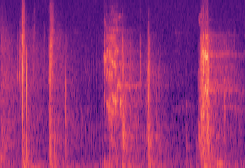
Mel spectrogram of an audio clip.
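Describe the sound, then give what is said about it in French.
A woman opens a door on the ground floor: a few sharp latch clicks and knocks, then two short creaking squeaks from the hinge, with no voices. “Au rez-de-chaussée, elle ouvre une porte.”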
